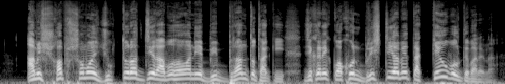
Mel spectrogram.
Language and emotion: Bengali, surprised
